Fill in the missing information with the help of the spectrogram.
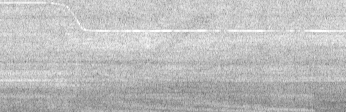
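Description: Candy prize vending machine's pick-up head working as it lifts from the lollipop pile: a steady, loud rushing noise like a blower, with a thin high whine over it.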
